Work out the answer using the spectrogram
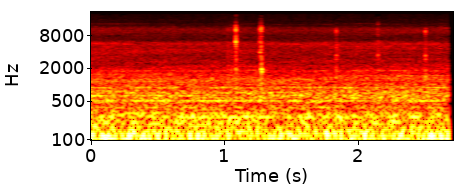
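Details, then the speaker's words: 2001 Ford Taurus after replacing the turn signal/hazard relay with the original part: crisp light clicks about two to three a second over the engine hum; flasher working normally, like the original. "Okay, that's the way it is supposed to sound, and that's the way they're supposed to work."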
